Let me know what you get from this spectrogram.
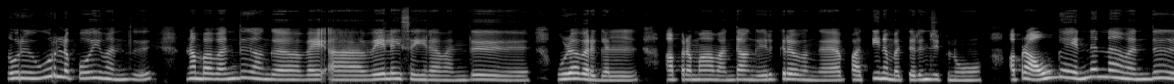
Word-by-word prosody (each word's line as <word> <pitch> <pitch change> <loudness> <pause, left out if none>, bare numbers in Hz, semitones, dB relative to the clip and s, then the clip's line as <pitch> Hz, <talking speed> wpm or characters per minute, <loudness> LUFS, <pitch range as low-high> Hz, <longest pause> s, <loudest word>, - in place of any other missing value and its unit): ஒரு 290 0 0 0.2
ஊர்ல 370 -3 +1
போய் 295 +2 -1
வந்து 230 0 -4 0.5
நம்ப 260 -1 +4
வந்து 275 +5 0
அங்க 240 -2 -2 0.3
வை 220 - +3 0.2
அ - - -1 0.3
வேலை 250 +2 +4
செய்ற 220 -2 -1 0.2
வந்து 200 +3 -3 0.8
உழவர்கள், 210 -7 +3 0.5
அப்புறமா 220 0 -1 0.2
வந்து 205 +2 -4
அங்க 210 -1 -4
இருக்குறவங்க 225 -4 -1 0.3
பத்தி 215 +6 -1
நம்ம 210 -4 +1
தெரிஞ்சுக்கணும். 205 -3 -2 0.4
அப்புறம் 230 0 +5
அவுங்க 310 +8 +2 0.2
என்னென்னா 340 +3 +1 0.2
வந்து, 245 +4 0
230 Hz, 125 wpm, -23 LUFS, 215-265 Hz, 0.8 s, அப்புறம்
